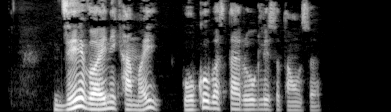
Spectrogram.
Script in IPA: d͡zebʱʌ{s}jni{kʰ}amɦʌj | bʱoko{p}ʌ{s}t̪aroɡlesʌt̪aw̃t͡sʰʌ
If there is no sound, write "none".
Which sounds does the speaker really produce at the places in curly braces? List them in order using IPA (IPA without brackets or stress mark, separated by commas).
none, kʰ, b, s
